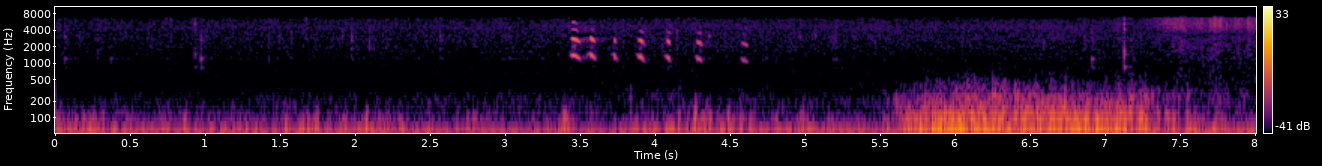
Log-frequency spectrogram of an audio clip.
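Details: Bald eagle at the NCTC nest around 12:35 am on February 21, 2023, as the female lands to switch incubation duties, startling her mate. The pair has been on high alert after intruders. About seven quick, high chirping notes fall slightly in pitch, followed by rumbling wind and rustling.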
